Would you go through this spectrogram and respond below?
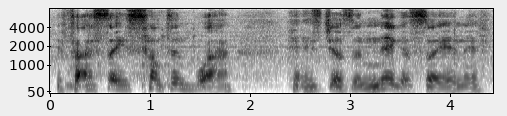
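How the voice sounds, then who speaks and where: A man's voice: mid-range voice, expressive, measured pace, a little hiss or hum, voice pushed up, close to an everyday voice. A man voicing a proud, bitter, lonely stable hand in an audiobook, talking in an insistent, rambling colloquial way. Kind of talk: character voice in an audiobook reading.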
